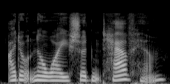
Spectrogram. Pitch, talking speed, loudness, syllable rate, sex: 190 Hz, 280 wpm, -20 LUFS, 5.2 syllables/s, female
